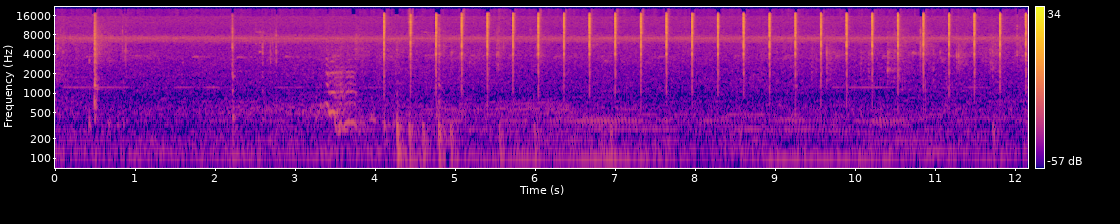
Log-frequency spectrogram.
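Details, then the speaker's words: 1994 Lance Squire 4000 truck camper propane refrigerator, igniter just cleaned and reinstalled, gas on: sharp dry clicks about three per second with no burner whoosh; igniter sparks but gas never lights; air in line suspected. "still nothing. I got the gas on. Maybe I'll go inside and make sure I'm getting gas into the appliances in the stove."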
